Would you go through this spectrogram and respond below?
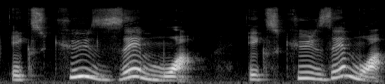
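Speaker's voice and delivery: excusez-moi slow, ending on a clear é; slow French drill. Shown as a demonstration. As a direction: stretch excusez-moi, é at the end. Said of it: "ficam som de E". (excusez-moi devagar, som de é)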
